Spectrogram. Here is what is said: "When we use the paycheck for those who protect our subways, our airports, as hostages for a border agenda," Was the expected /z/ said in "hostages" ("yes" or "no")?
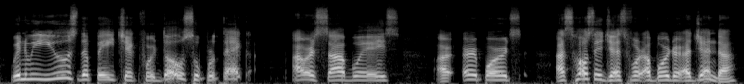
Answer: no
